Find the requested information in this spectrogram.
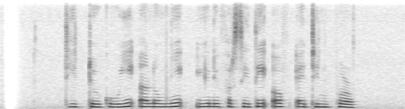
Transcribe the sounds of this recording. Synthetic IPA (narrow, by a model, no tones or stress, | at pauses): d̪̥i̤ɖ̥o̤kuwiʔalumniunifərsit̪iʔɔfed̥inburk̚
